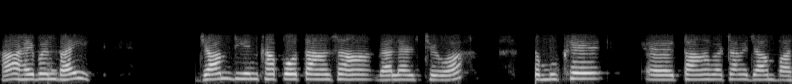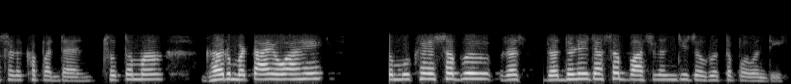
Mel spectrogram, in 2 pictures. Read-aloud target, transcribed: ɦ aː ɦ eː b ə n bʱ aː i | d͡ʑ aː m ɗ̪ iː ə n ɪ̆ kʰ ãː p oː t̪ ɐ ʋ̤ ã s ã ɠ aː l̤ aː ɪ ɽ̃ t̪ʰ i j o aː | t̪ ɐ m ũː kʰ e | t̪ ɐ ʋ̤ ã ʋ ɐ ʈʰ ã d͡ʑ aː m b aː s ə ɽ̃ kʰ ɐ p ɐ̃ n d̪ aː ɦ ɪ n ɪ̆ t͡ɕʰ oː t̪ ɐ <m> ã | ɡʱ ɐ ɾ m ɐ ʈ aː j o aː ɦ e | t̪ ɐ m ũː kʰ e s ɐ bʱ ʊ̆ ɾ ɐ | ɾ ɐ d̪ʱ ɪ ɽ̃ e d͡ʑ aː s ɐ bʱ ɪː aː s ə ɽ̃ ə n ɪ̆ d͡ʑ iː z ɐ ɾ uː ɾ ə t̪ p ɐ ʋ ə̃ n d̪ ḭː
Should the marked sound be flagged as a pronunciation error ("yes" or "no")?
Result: no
